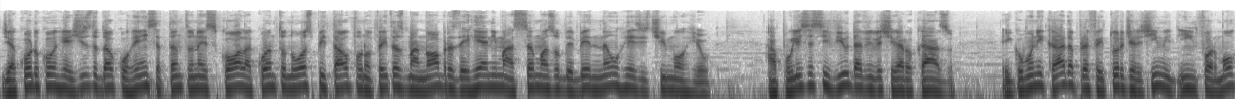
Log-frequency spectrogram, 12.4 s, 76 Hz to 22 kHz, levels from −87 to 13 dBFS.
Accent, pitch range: Brazilian, 125-155 Hz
